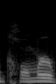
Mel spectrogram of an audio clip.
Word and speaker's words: Comer: As part of this investigation, Comer, rhymes with Gomer, said, we would love to talk to people in the Biden family, specifically Hunter and Joe Biden.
